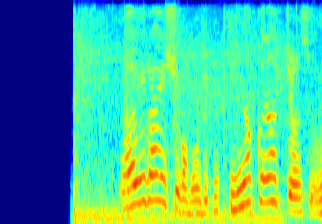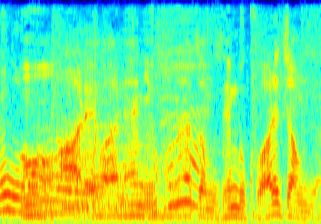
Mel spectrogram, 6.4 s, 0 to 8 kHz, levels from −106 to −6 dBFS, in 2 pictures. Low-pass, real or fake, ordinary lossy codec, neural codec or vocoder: 7.2 kHz; real; Opus, 32 kbps; none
